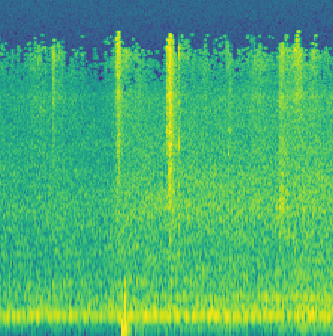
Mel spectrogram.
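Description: Steady low machine hum holding one pitch, with a single soft thump about one and a half seconds in and a few faint ticks.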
